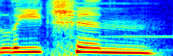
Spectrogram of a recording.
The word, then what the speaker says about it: Lichen: I'm Lichen. Young friend, do you remember me? It's pronounced as Lichen, I see.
